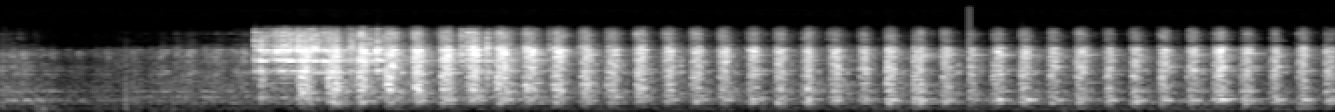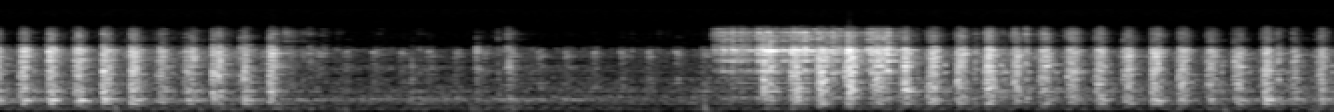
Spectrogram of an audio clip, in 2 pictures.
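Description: Motor-driven glass-crushing machine running and pounding broken glass toward powder: a steady motor hum under fast, even knocking, about nine beats a second. The knocking falls away for about two seconds past the middle, then resumes.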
